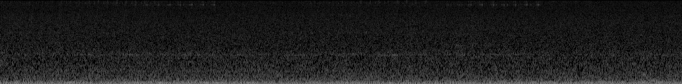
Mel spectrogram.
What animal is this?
Parnassiana parnassica, an orthopteran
